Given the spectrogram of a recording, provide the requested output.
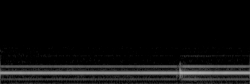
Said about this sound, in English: Crystal Tones, which is also another way to help quiet the mind when you have crystal bowls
